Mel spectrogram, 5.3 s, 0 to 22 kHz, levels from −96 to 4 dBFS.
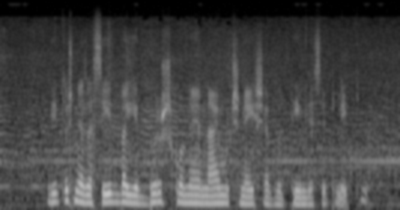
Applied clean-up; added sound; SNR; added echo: none; Buzz; 18 dB; none.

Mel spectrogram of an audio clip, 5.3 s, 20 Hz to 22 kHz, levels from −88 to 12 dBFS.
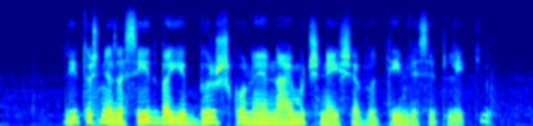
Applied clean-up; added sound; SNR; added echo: none; none; none; none.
